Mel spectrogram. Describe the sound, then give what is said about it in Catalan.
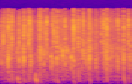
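An audience applauds after a habanera performance, a dense, steady patter of many overlapping hand claps with crisp, bright hits that keep an even loudness throughout the short stretch, with no talking. “Aplaudeixi una mica.”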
